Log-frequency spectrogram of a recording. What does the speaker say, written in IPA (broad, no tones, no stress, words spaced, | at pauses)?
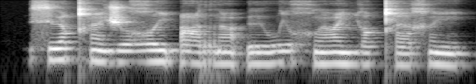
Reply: sʉqʰẽʒu ʁʷiʔɑrɑ̃ ʔʉwi χʷɑ̃ʎɔqʰe χĩ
